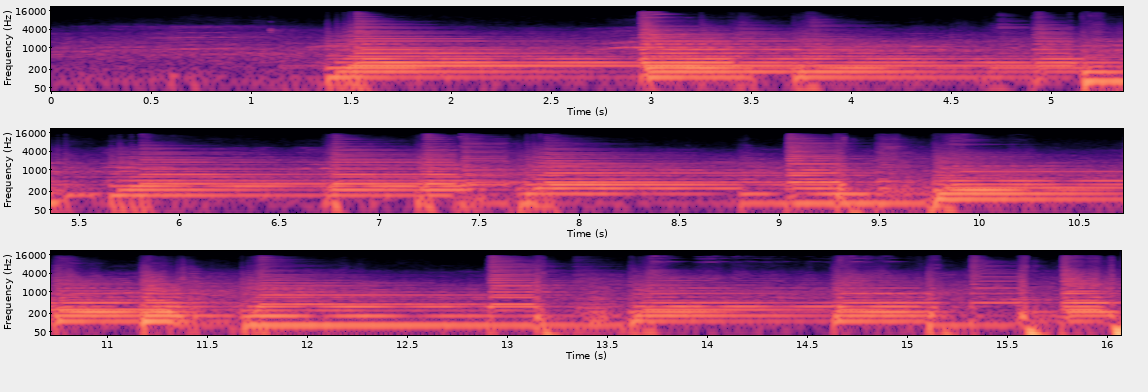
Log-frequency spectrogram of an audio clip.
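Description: Acoustic guitar strumming chords, starting about a second and a half in after a brief hush, as the instrumental introduction to a song.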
